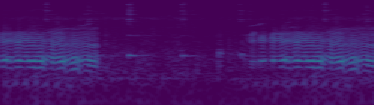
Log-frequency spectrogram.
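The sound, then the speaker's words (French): A goat bleats twice, loud, each call a wavering, nasal quaver, separated by a second of quiet with faint rustling in between. “La chèvre répond.”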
